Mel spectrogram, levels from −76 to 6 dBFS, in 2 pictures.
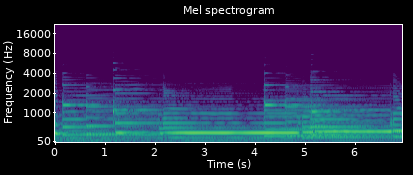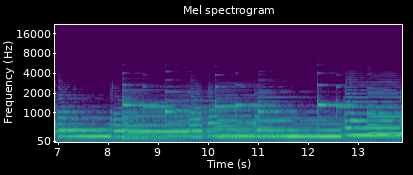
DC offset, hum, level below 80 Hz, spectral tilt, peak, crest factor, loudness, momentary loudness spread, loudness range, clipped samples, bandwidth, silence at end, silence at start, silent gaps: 0.2%; none; -44 dBFS; -10.5 dB/octave; -8 dBFS; 12 dB; -21 LUFS; 7 LU; 3 LU; under 0.1%; 4.5 kHz; 0 s; 0 s; none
